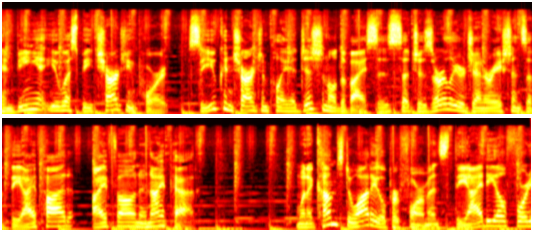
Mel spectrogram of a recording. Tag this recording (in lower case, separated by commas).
speech, music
